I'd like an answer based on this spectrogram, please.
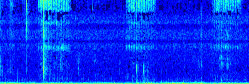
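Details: Purring from a British Shorthair mother cat with her tiny newborn kittens, a steady deep rumble with a pulsing rhythm, a few soft clicks and occasional brief hissing rustles.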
